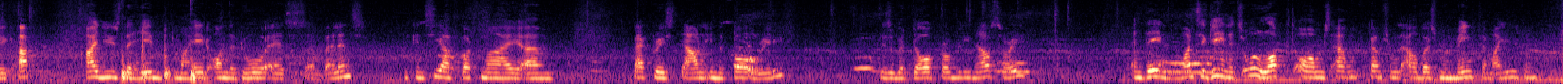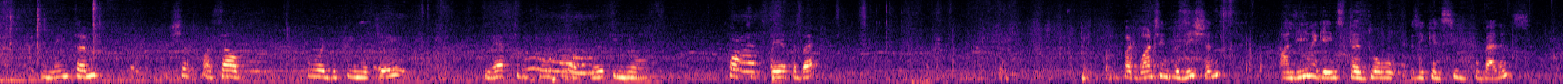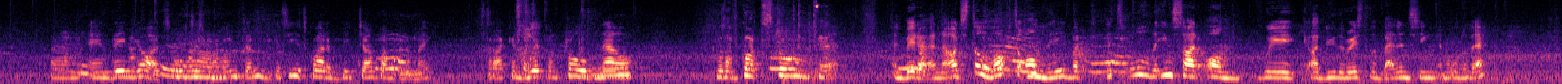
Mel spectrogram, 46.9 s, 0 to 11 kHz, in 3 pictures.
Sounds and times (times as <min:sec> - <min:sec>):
Speech: 0:00.0 - 0:05.6, 0:06.3 - 0:07.9, 0:08.8 - 0:10.4, 0:11.3 - 0:15.4, 0:26.9 - 0:31.0, 0:31.8 - 0:37.7, 0:38.4 - 0:46.2.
